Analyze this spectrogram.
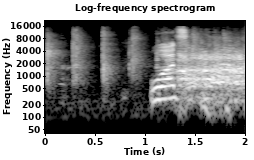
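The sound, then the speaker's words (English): A handful of scattered claps from a comedy club audience land in an uneven rhythm, then give way to chuckles and a voice talking. “Applaud if you know. Applaud if you know a person.”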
